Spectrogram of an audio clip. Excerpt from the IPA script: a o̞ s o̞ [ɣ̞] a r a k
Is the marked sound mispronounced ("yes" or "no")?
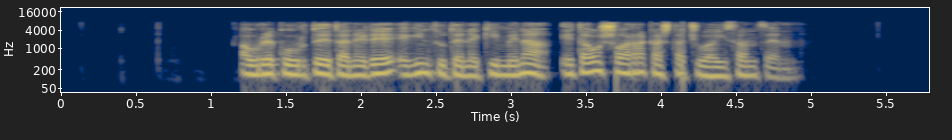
yes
